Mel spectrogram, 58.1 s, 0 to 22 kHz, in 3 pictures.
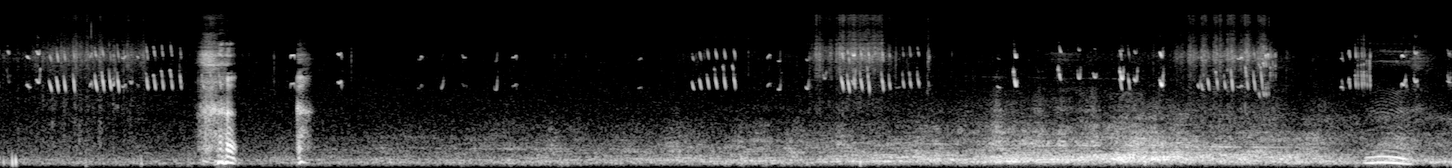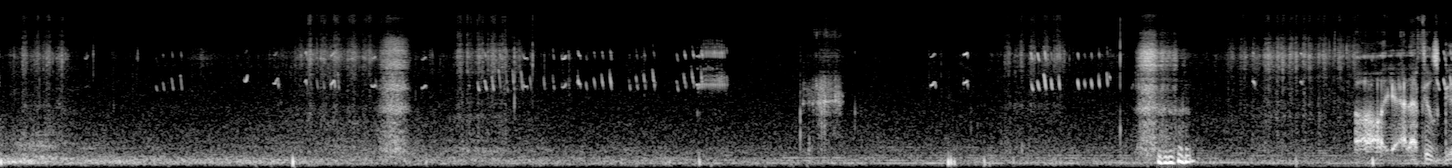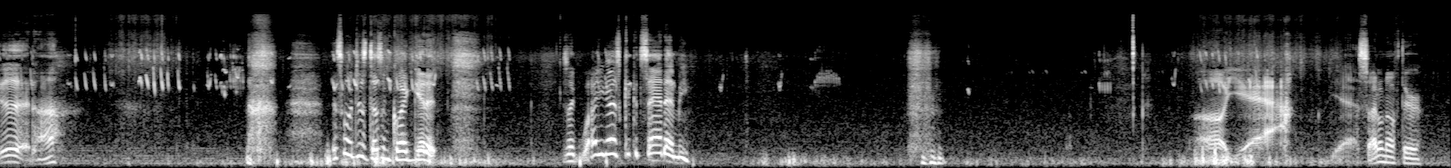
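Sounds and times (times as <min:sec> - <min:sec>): chicks peeping: 0:00.0 - 0:02.6, 0:03.7 - 0:04.8, 0:05.5 - 0:07.1, 0:08.5 - 0:29.2, 0:31.7 - 0:50.1, 0:51.6 - 0:56.5
scratchy rustle of dirt: 0:19.4 - 0:20.5, 0:23.1 - 0:24.5, 0:35.7 - 0:37.8, 0:54.5 - 0:56.5.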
